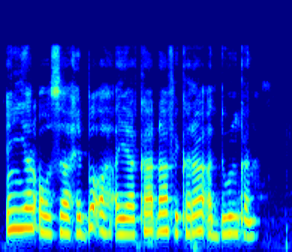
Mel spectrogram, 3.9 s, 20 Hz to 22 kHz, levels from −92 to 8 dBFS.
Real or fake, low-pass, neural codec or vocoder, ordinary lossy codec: fake; none; codec, 24 kHz, 3.1 kbps, DualCodec; none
